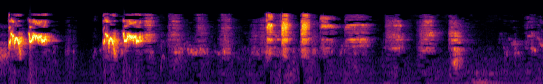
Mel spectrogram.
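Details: Budgerigar sounds meant for calling pet budgies: two loud, scratchy chirping bursts, then a long string of soft, quick, buzzy ticks and chatter notes with short pauses between them.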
